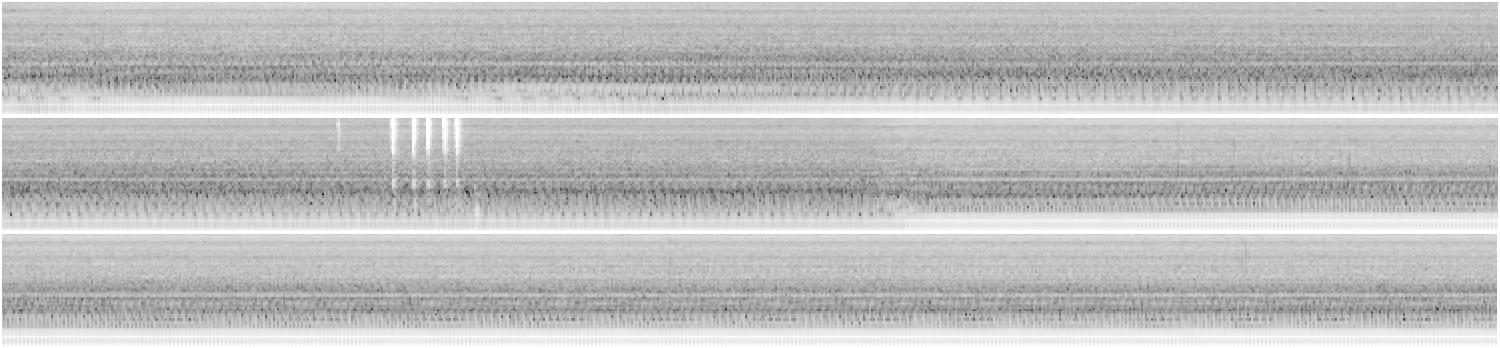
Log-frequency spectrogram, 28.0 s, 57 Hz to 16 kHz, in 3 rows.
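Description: Renault Clio 4 engine idling at a fast cold idle of about 2,000 rpm while the coolant is still warming up. A brief clatter of a few clicks comes just before the middle. Then the engine speed steps up and it runs steadily a little louder.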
